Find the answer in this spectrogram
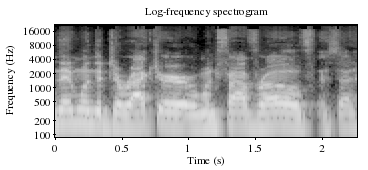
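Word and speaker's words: Favreau: singing uh and then when the director when favro is that how you say his name yeah favro found out she could actually sing he added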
